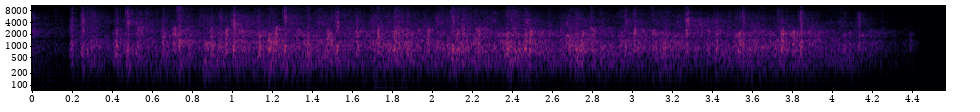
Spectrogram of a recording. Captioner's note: audience applauds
